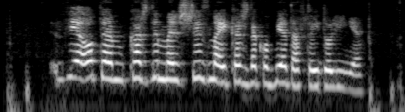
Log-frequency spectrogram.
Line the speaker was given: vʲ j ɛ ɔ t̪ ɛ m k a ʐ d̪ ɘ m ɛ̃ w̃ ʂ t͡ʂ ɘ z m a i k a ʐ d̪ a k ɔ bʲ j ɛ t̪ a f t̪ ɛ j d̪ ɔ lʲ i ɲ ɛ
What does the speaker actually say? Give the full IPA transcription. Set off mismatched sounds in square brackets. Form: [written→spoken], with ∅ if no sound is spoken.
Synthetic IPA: vʲ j ɛ ɔ t̪ ɛ m k a ʐ d̪ ɘ m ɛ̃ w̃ ʂ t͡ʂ ɘ z [m→n] a i k a ʐ d̪ a k ɔ bʲ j ɛ t̪ a f t̪ ɛ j d̪ ɔ lʲ i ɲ ɛ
